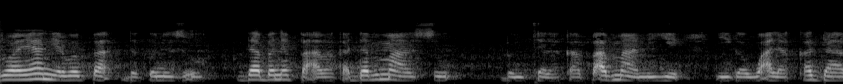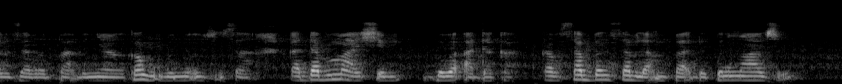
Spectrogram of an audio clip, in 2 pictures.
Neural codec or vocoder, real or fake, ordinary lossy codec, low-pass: none; real; MP3, 32 kbps; 7.2 kHz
